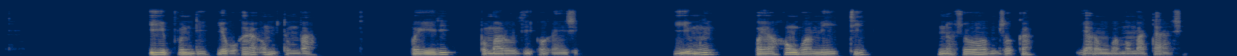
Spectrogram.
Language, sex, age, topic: Oshiwambo, male, 25-35, finance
